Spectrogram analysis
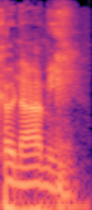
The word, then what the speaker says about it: Konami: It's pronounced Konami.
